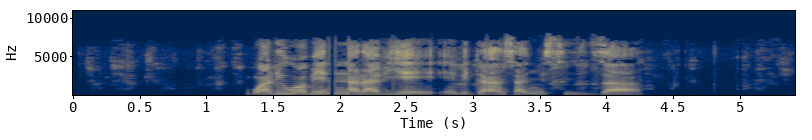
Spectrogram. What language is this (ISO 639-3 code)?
lug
